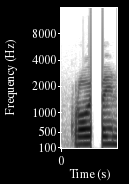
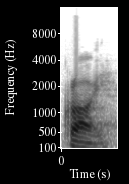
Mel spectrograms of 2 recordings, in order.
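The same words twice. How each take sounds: First: ক্রয় mispronounced as "kroy" with rounded o; wrong o vowel. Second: ক্রয় as "krɔy", open ɔ; correct open vowel. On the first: Teacher rejecting a form for students, o-vowel ক্রয়. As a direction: say ক্রয় with a closed o. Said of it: "নয়". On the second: Teacher correcting for students, open-vowel ক্রয়. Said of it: "ক্রয় নয়". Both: Shown as a demonstration.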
